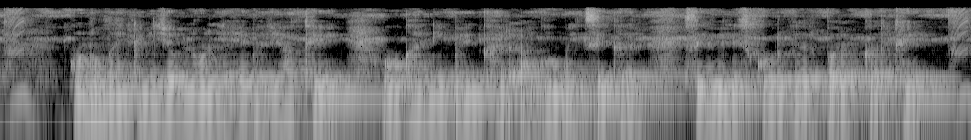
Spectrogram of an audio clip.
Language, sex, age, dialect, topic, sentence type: Chhattisgarhi, male, 18-24, Northern/Bhandar, banking, statement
